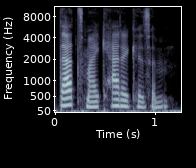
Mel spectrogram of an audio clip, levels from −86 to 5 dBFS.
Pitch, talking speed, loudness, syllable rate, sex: 185 Hz, 145 wpm, -20 LUFS, 4.6 syllables/s, female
